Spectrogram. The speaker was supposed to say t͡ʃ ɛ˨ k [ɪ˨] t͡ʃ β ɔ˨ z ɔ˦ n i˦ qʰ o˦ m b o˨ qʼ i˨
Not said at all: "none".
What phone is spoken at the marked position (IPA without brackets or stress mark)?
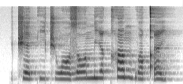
i˨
